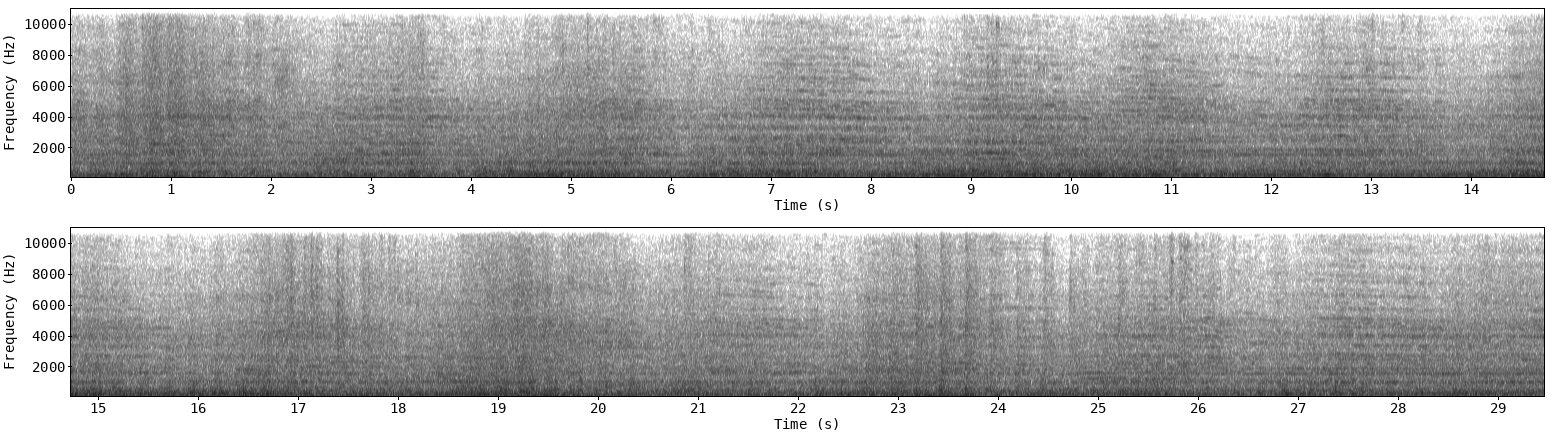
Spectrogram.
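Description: Freight cars of a passing manifest train rolling by close up: a steady rumble of steel wheels on rail that swells every couple of seconds, with clickety-clack from the wheels.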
